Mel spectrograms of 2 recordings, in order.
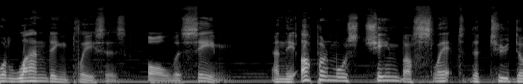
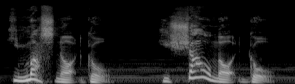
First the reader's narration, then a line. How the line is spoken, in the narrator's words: exclaimed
